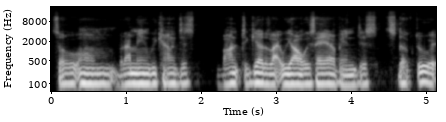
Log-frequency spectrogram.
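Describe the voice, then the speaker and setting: A man with a South Carolina accent and a fairly low pitch, at a moderate pace, in a very clean recording with a silent background. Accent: Southern US (South Carolina). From US South. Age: 40s. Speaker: podcast guest. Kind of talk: testimony. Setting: studio. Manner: laid back.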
